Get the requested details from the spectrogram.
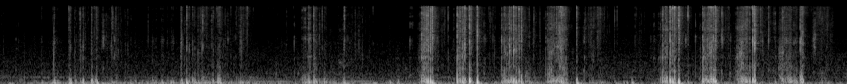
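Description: A black cutting blade shaves strips off the edge of a dry, solid, translucent orange soap bar, palm-sized and held in the hand, in repeated scraping strokes. The strokes come as crisp, crunchy tearing and crinkling bursts with a bright edge over a low, dull rasp, growing louder and sharper toward the middle and end.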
